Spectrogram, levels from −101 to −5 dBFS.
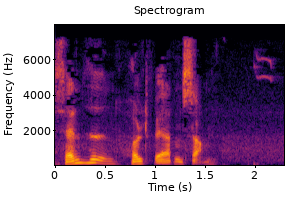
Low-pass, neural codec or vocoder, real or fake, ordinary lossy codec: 7.2 kHz; none; real; MP3, 48 kbps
